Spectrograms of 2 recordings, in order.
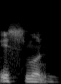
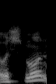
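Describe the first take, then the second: First: The first vowel is a front i sound. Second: The first vowel is a rounded u sound. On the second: "dengan mendomakan hamzah"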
